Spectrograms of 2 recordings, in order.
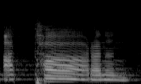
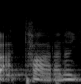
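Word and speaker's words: אתה: 첫 번째로는 히브리어로는 아타라는 발음의 단어인데요.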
